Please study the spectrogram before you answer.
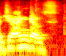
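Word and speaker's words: Django: With a D or the D is silent, but it's there obviously.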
